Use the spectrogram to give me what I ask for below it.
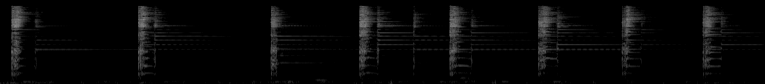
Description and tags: Mysounds LG-FR Imane-diapason
Sounds recording from Rennes
CityRings, Rennes, France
